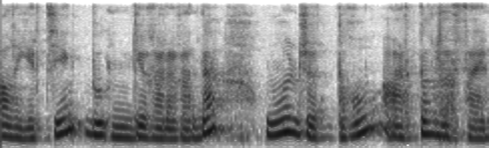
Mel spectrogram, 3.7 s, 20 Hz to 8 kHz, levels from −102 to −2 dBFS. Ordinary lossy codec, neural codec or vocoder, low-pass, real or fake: none; vocoder, 22.05 kHz, 80 mel bands, HiFi-GAN; 7.2 kHz; fake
